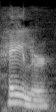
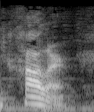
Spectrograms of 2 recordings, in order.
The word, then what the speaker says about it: Holler: And I made the mistake. I pronounced it Hailer. It's actually Holler.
